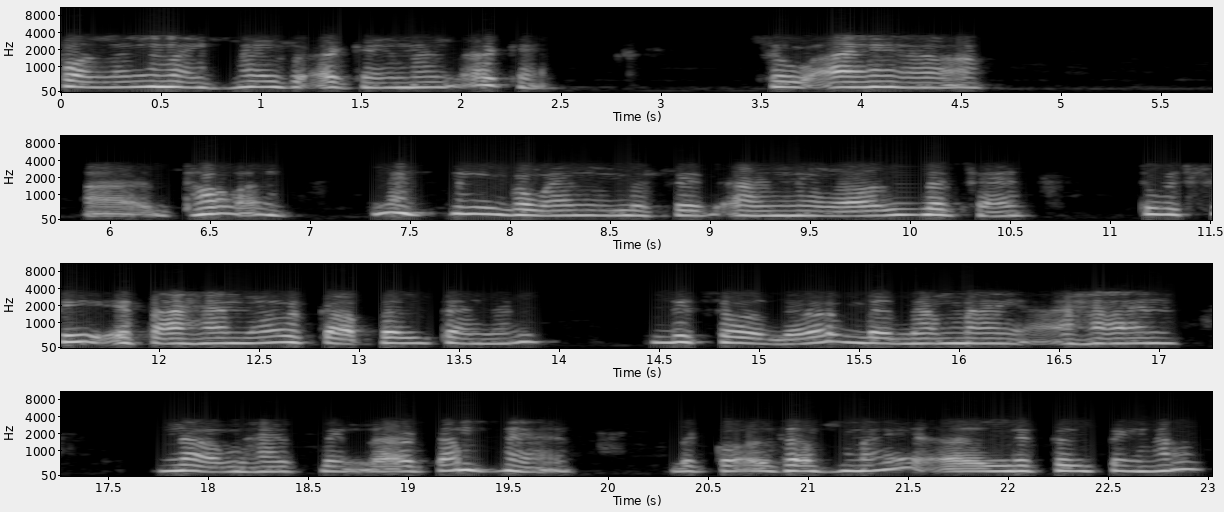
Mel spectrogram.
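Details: Dysarthria in amyotrophic lateral sclerosis (ALS/motor neurone disease) in an adult woman, a doctor who is herself an ALS patient, speaking spontaneously.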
